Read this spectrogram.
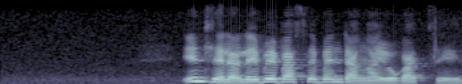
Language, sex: Swati, female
